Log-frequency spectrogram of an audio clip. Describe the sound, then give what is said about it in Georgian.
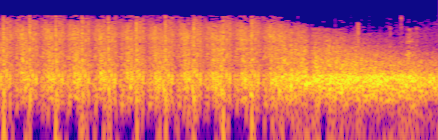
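Rapid gunfire from a Bushmaster self-loading rifle, many sharp, loud shots in quick succession that continue without a break throughout. “ასე ისვრის თვით დამტენი შაშხანა ბუშმასტერი.”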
